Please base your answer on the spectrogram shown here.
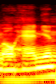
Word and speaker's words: Ohanian: about that um and I normally pronounced my name ohanyan this was an entire threads just to be clear just because it's easier because it's fewer syllables I I know I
